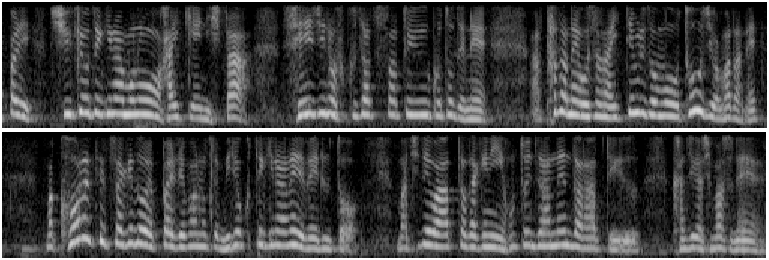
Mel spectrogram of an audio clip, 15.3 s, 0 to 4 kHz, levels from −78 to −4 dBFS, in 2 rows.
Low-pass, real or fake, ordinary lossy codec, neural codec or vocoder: 3.6 kHz; real; none; none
